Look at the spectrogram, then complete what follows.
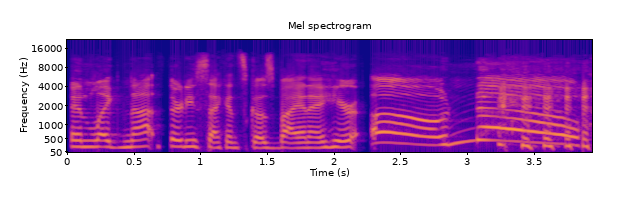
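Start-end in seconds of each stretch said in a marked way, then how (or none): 2.3-3.8 high, loud wail of oh no; a kid's mock cry of dismay. Child's dismay as the egg spills, high wail.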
